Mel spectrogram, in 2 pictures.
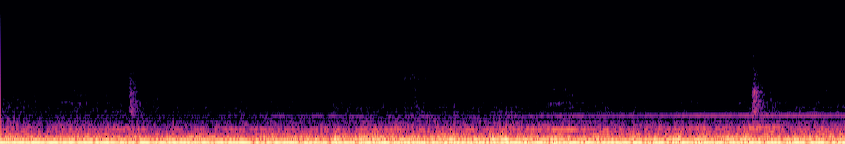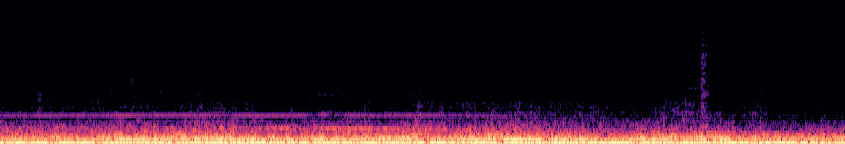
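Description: Tram wheels clack now and then over rail joints.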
